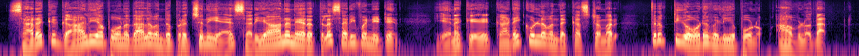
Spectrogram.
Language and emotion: Tamil, happy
